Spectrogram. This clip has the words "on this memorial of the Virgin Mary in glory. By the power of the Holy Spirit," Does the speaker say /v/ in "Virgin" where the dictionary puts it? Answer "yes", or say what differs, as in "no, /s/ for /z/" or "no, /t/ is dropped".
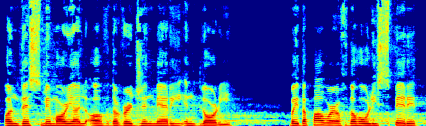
yes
